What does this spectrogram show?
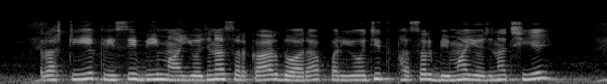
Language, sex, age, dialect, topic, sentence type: Maithili, female, 31-35, Eastern / Thethi, agriculture, statement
